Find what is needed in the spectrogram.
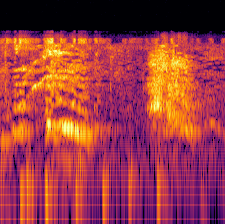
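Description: A young child's wordless, high-pitched cries and squeals, gliding in pitch, with a second sharp cry about a second and a half in, over the thumps of running footsteps.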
